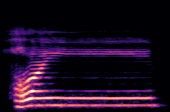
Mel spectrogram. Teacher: وہ، عین، یہ ہا کے گروپ کا ہے جہاں مڈل آف تھروٹ یعنی وسط حلق سے ادا ہوتا ہے اور اس میں عین درمیان سے حلق چپکتا ہوا فیل ہوتا ہے۔ غین، یہ غرغراہٹ کے ساتھ ہے، خا کے مخرج سے ہے، اپر تھروٹ سے پڑھا جاتا ہے اور ہمارا حلق بند ہوتا فیل ہوتا ہے۔ غین، موٹا پڑھنا ہے، اس کی صرف یہ ہے کہ اس کو ادا کرتے ہوئے ہمارا منہ کھلتا ہے اور ہونٹ اوول شیپ میں آ کے اس کو موٹائی کے ساتھ ادا کرتے ہیں۔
